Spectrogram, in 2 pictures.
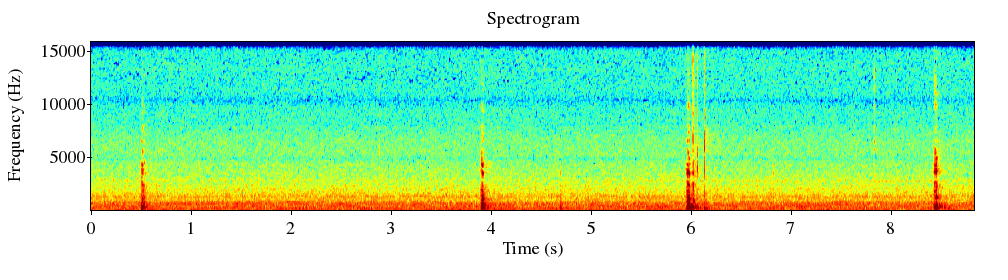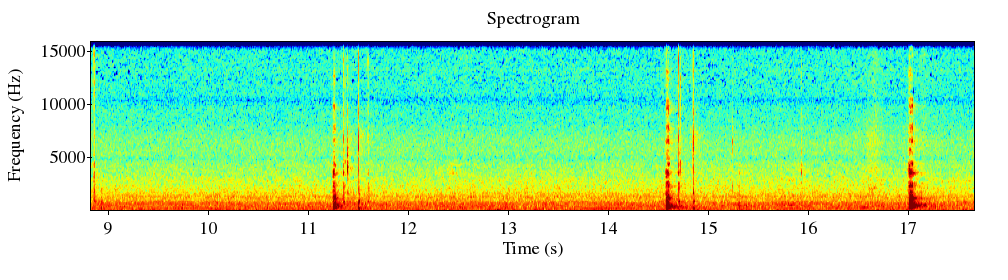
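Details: Seven sharp, abrupt, deep hiccups at irregular intervals, roughly 25 per minute, in a quiet room; hiccups.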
